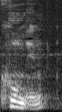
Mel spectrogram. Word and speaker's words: cumin: start with a teaspoon of cumin or cumin or however you want to pronounce it then a teaspoon of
